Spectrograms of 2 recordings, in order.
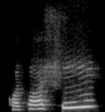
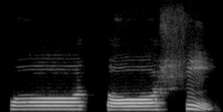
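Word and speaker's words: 今年: Kotoshi. Slowly per syllable. Kotoshi.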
